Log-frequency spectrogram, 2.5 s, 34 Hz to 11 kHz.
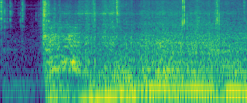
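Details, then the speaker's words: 1985 Mazda ute, warm, just after new points and condenser fitted and gap opened: engine catches at once with a little accelerator and settles into a steady, even low idle with no stumble; healthy start. "That's alright. It just needs a tiny bit of accelerator each time you start it. Although it should be alright now, it's warm."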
